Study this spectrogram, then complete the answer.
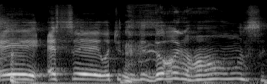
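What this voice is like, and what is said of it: Exaggerated Speedy Gonzalez Spanish accent. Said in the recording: “the most fun Spanish accent to do is, hey, Speedy Gonzalez ... It's terrible. It's not accurate.”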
